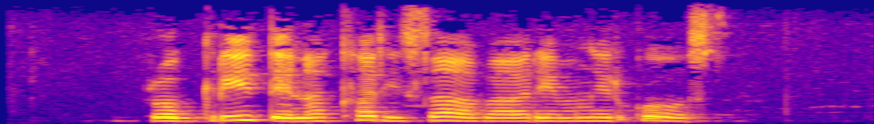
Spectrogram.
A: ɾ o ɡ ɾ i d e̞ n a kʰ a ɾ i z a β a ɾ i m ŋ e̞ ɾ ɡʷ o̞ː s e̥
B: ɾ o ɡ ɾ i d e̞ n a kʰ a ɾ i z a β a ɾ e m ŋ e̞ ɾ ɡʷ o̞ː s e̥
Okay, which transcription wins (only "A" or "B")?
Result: B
